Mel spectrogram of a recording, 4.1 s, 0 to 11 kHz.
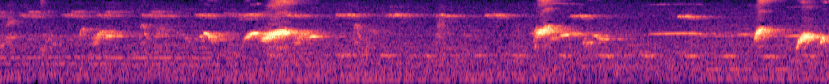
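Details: Red-whiskered bulbul, dark-bibbed variety, singing at a decoy trap on 28 February 2017. A lively string of short, sweet chirps, roughly three phrases in four seconds, over a hiss of high background calls.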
